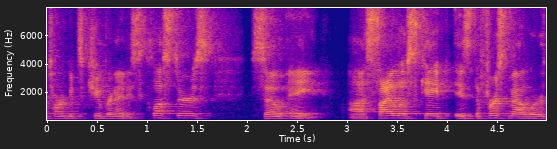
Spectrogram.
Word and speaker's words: Siloscape: He dubbed it as Siloscape, which he pronounces as Silo Escape.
